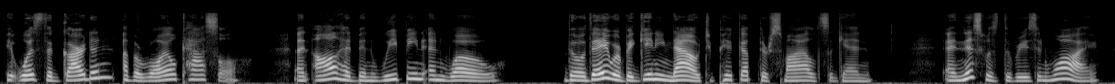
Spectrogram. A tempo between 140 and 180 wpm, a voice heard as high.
Yes: average, 170 wpm; high, 200 Hz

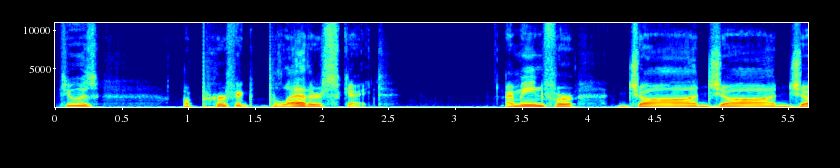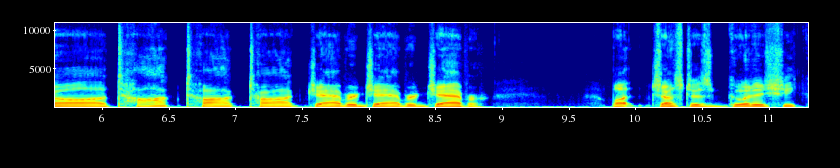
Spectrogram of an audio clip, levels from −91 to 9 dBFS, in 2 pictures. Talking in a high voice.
No: medium, 145 Hz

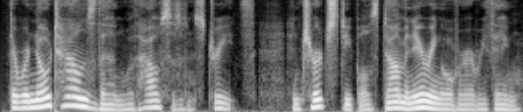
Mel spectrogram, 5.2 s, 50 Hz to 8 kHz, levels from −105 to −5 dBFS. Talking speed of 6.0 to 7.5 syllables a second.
No: 5.5 syllables/s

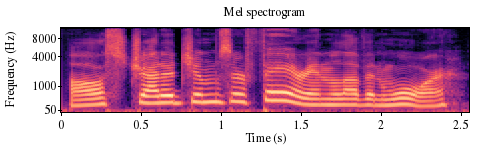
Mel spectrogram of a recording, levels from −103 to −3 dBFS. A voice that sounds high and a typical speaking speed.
Yes: high, 240 Hz; average, 190 wpm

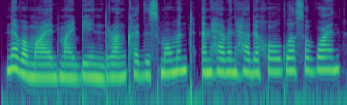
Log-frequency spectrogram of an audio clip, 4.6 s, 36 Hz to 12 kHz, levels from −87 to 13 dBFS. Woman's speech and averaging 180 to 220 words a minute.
Yes: female; fast, 205 wpm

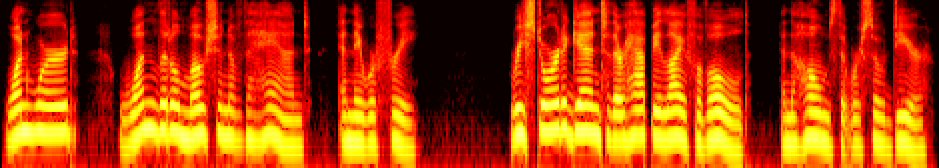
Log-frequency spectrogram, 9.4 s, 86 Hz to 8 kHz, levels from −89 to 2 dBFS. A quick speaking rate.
No: average, 170 wpm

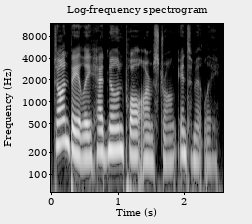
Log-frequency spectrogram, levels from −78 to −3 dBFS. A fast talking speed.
No: average, 165 wpm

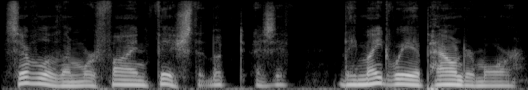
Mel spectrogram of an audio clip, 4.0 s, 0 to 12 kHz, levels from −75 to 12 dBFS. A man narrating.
Yes: male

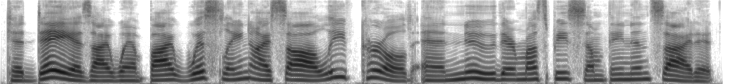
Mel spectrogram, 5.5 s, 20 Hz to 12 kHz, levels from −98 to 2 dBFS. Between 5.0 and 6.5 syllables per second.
Yes: 5.2 syllables/s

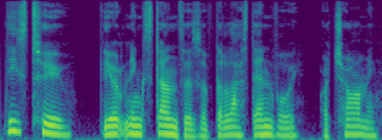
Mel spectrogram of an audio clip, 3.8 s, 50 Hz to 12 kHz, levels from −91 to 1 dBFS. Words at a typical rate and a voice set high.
No: average, 175 wpm; medium, 145 Hz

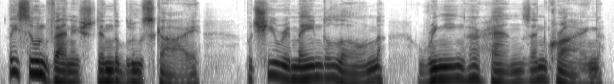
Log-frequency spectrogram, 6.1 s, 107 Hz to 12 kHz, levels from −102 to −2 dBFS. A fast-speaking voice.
No: average, 155 wpm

